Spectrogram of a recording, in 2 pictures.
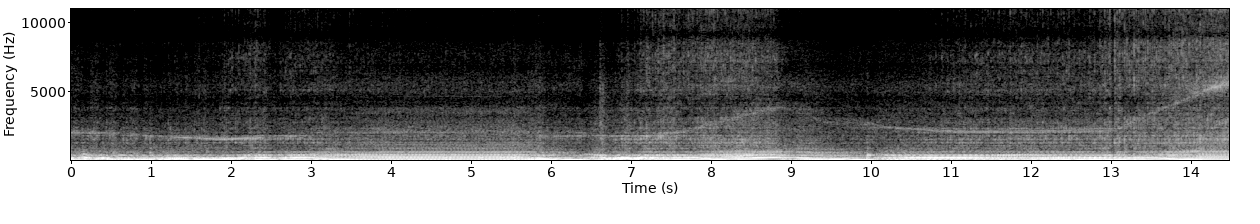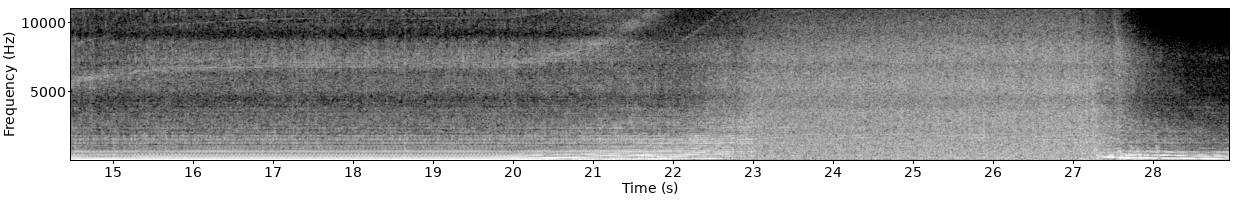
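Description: Heavily modified Audi 1.8T 20-valve turbocharged four-cylinder running on a hub dyno. It is revved briefly twice, then held at steady revs while a high whine climbs steadily in pitch. From about twenty-two seconds in it makes a harsh full-throttle pull, which cuts off about five seconds later as the revs fall away.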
